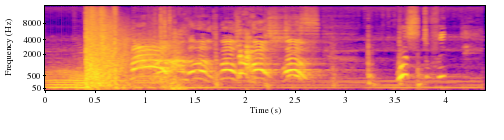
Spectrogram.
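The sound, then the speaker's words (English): A gunshot as one man shoots another, heard as a single sharp, loud blast early on, followed by several voices talking. “Big Bunny looks at Cyrus, who then shoots Cordell.”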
